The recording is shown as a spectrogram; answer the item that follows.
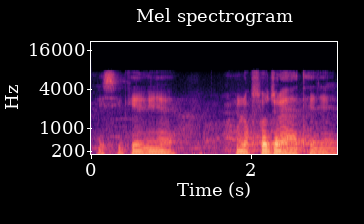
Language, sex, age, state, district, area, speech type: Hindi, male, 45-60, Bihar, Samastipur, urban, spontaneous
